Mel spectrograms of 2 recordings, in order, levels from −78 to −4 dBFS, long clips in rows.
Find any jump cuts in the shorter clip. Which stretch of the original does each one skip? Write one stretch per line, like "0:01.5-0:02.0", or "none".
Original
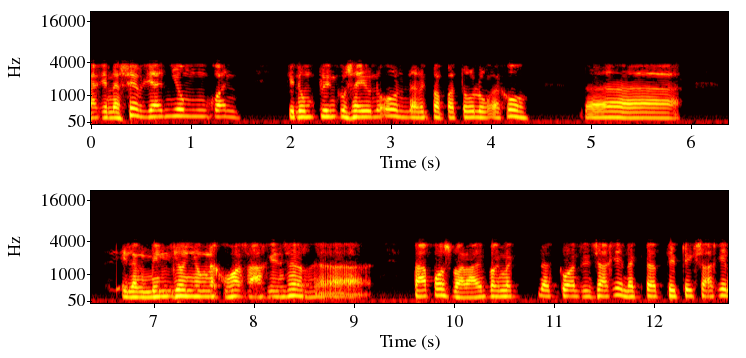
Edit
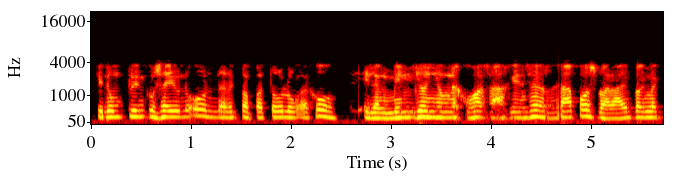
0:04.5-0:06.5
0:08.5-0:09.5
